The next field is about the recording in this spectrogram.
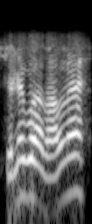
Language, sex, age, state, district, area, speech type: Assamese, male, 60+, Assam, Majuli, urban, conversation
